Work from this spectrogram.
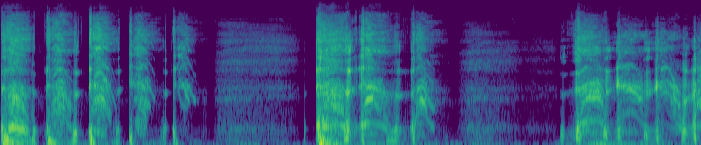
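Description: A person coughs hard in several rapid fits, with short pauses between bursts and some throat clearing.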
